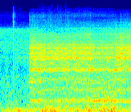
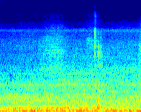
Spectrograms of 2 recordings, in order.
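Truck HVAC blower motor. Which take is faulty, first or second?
first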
